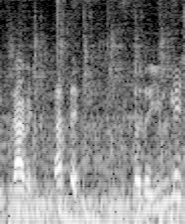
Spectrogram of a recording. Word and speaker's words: Dravid: You know, whatever we pronounce, we write. You see, in Kannada, in Tamil, whatever we say, if it is Dravid, it is Dravid. Okay, we say it as Dravid, and we write also D-R-A-V-I-D, Dravid.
